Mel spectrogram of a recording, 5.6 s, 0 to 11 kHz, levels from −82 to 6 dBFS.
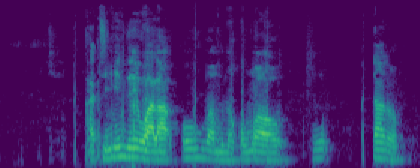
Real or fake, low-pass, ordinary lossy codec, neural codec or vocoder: fake; 9.9 kHz; AAC, 32 kbps; codec, 44.1 kHz, 7.8 kbps, DAC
